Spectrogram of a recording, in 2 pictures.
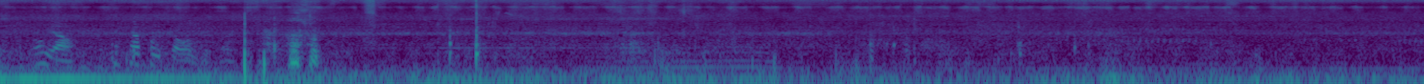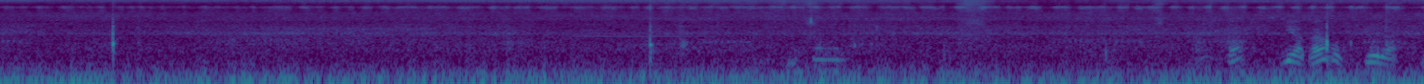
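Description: Wind buffeting the microphone: a steady low rumble, with faint voices briefly in the first couple of seconds.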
